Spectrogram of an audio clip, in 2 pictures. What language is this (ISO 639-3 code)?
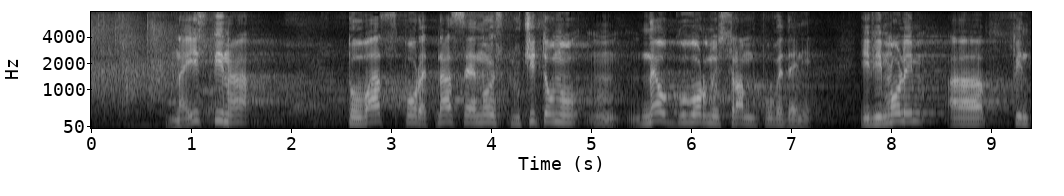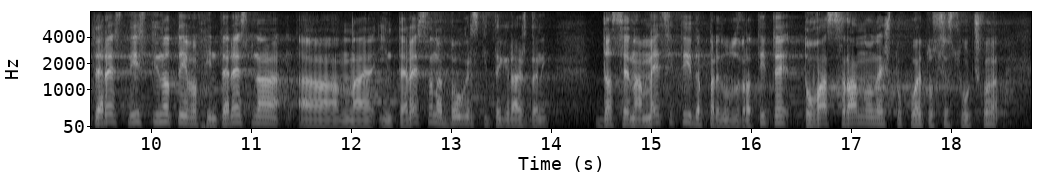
bul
